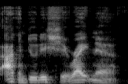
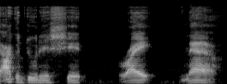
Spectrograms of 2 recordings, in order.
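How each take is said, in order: First: Said in the usual way. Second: Said slower, each word laid down; slow it down to drive it home; slow, deliberate repeat. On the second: Shown as a demonstration. To his viewers, repeating his boast slowly and deliberately. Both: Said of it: "Feel me?".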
